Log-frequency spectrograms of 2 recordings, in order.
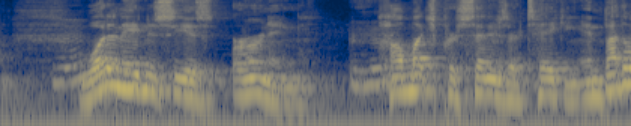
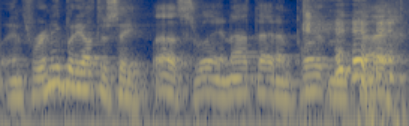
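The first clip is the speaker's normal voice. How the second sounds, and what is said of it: Nerdy character voice. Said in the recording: “nerd voice ... It's like the guy from Rudolph the Red-Nosed Reindeer that wants to be a dentist”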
